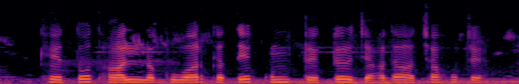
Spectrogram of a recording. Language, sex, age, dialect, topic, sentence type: Magahi, female, 51-55, Northeastern/Surjapuri, agriculture, question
